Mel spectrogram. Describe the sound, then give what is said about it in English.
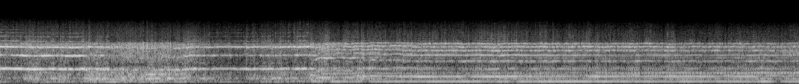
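A train pulls in with a loud, steady rumble and long, shrill squealing tones, like brakes or a whistle, whose pitch shifts partway through as it slows. No one speaks. “There's a train which will bring me into Waterloo at 8.”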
